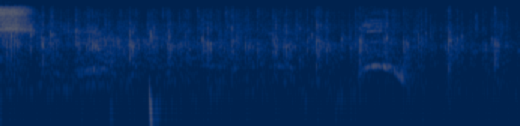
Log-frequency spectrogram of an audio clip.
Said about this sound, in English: Praise God. Praise God. You may be seated as you're clapping your hands.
